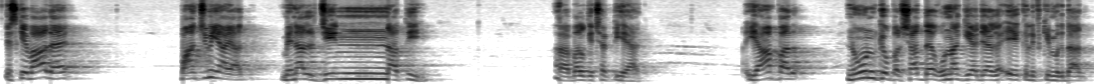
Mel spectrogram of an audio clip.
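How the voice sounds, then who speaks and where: A man teaching Quran recitation rules, patiently explaining step by step, spelling out sounds slowly and repeating rules about common mistakes. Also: sits high, creaky, a bit bright. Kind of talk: tajweed lesson.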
